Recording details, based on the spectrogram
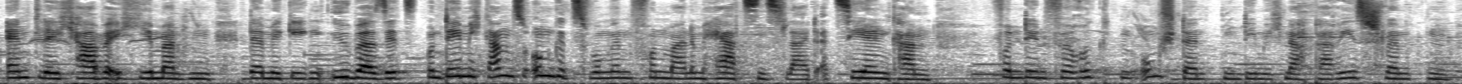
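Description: A woman reads a first-person story in an expressive storytelling style. Her voice sits on the high side. Music plays softly behind her. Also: moderate pace. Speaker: audiobook narrator. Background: background music.

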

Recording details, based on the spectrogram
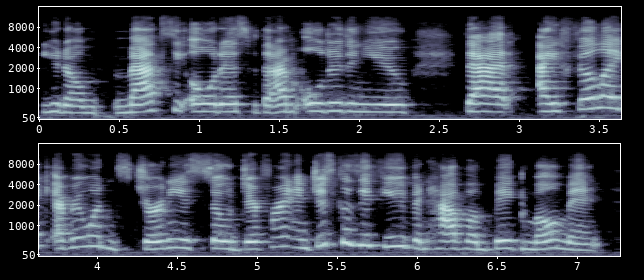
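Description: A woman's voice: sits high, brisk, pushed and bright. A woman in her thirties co-hosting a casual interview over a video call, reflective and encouraging. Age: 30s. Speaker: co-host.

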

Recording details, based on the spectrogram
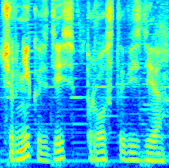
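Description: Low-voiced man vlogging on location. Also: fairly even intonation, unhurried, darkish tone, faint music behind. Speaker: travel vlogger. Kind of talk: on-location vlog narration.

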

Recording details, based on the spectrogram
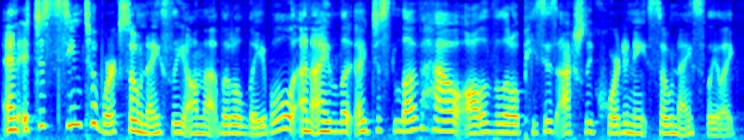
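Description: Low-voiced woman narrating a craft tutorial. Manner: relaxed, chatty explaining with fillers. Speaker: cardmaking tutorial host.

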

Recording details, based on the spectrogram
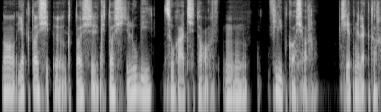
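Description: A man's voice: fairly low pitch, little pitch movement, slow pace, vocal fry, no room sound, clean studio sound. A man co-hosting a podcast in a casual, conversational style. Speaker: podcast co-host. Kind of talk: casual chat.

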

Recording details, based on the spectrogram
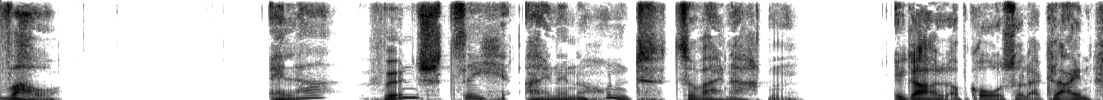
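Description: Slow, deep, gravelly male bedtime storyteller. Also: warm tone, no room sound, studio quality. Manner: deliberate, repeats phrases, drawn-out emphasis. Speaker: podcast host and storyteller.

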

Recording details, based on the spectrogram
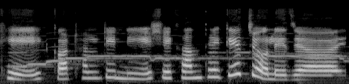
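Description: A woman narrating a scripted children's animated story. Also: sits high, normal speed. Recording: music behind the voice.

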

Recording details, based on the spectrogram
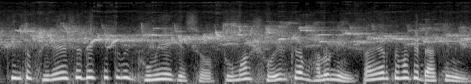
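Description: A woman's voice: on the high side, heavy background noise, lightly acted. A woman playing a dutiful, earnest young boy in a moral cartoon, speaking in a caring way and thinking aloud. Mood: earnest, tender. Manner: earnest, talks to himself aloud. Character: dutiful young boy devoted to his sick mother. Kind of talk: Islamic moral cartoon dialogue.

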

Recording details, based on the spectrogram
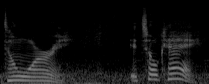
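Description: A man's voice: high-pitched, wildly swooping pitch, unhurried, noisy background, heavily acted. An actor playing an earnest, easygoing teenage boy hero in a video game. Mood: gentle, reassuring. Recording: game music behind voice.

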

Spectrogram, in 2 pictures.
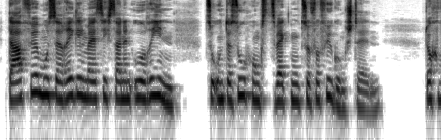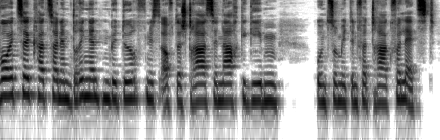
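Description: Woman narrating, mid-pitched. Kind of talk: scripted narration.

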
